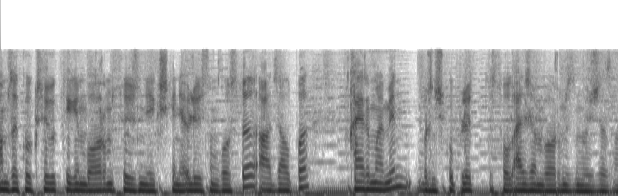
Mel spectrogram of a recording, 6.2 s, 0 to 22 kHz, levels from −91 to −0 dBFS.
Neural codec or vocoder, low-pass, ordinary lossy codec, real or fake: none; none; none; real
